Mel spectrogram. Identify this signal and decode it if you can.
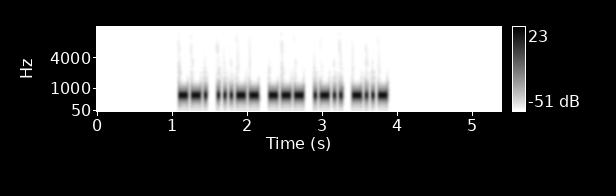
Morse code, heard as a keyed tone, about 27 wpm, 700 Hz. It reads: G3OLX
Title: DXCC-100 Call Signs - 5 Characters - Repeated 3x - 28wpm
